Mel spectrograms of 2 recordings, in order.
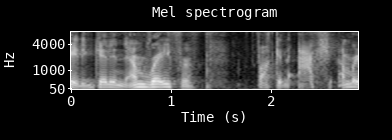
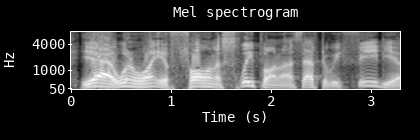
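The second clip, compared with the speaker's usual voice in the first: imitating the homeowner; 3 semitones higher, 7 dB louder than usual. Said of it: "She goes".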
